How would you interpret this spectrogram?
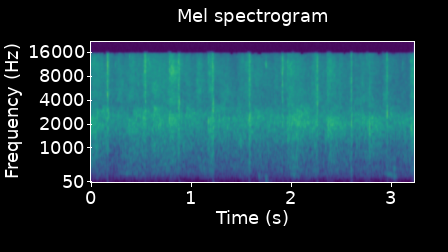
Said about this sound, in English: And of course, I realized last night I should have had him standing up here receiving the applause. So let's do it again.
